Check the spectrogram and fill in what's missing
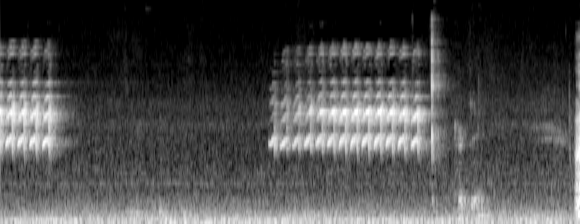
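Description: White-breasted Nuthatch giving nasal, kazoo-like notes in two quick runs, each note buzzy and rich in overtones, over a low room hum with a sharp knock at the end.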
